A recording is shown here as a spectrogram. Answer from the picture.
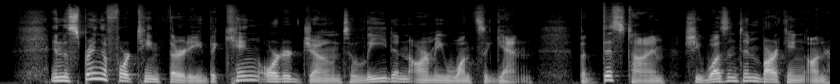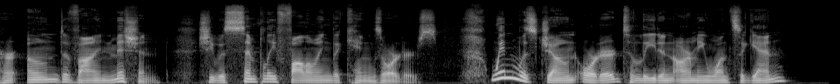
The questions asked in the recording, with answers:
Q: When was Joan ordered to lead an army once again?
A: In the spring of 1430, the king ordered Joan to lead an army once again.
